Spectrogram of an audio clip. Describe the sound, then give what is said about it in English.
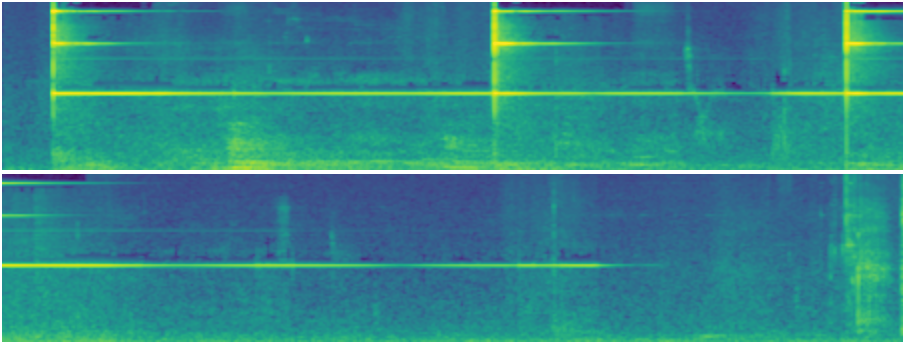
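A chime is struck three times, a few seconds apart, to begin a shared prayer in an audience's sanctuary, each bright strike blending into one clear ringing tone that lingers and slowly fades, with faint low rustling underneath. “So, at the sound of the chime, share your cares.”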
